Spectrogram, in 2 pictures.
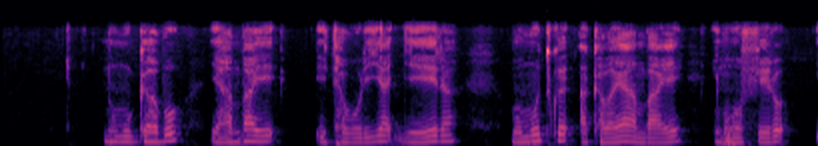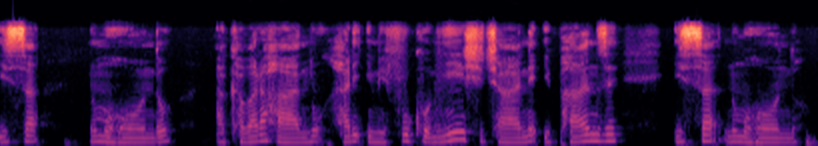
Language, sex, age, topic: Rundi, male, 18-24, agriculture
